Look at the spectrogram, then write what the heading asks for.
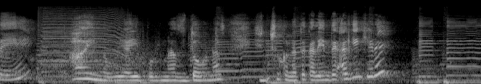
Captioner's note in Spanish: none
